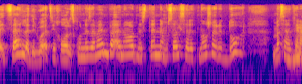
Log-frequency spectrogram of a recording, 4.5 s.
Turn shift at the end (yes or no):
yes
